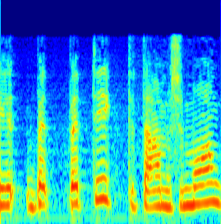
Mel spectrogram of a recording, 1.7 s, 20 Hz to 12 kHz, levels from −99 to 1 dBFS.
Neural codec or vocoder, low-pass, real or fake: codec, 16 kHz, 0.4 kbps, LongCat-Audio-Codec; 7.2 kHz; fake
